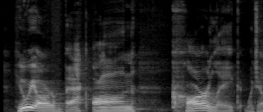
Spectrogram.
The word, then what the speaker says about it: Kerr Lake: our Lake breakdown series for car lake or what I actually had mispronounced as Kerr Lake and we are actually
